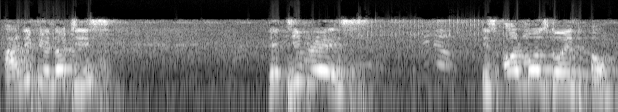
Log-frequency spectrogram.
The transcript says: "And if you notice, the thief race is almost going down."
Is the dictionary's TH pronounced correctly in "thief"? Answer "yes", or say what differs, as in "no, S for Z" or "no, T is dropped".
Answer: no, T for TH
